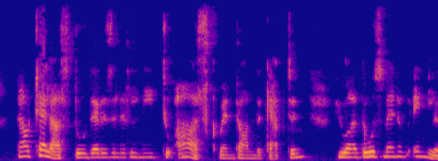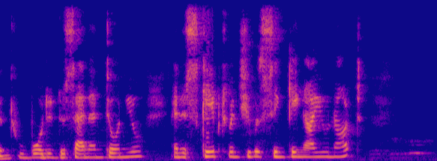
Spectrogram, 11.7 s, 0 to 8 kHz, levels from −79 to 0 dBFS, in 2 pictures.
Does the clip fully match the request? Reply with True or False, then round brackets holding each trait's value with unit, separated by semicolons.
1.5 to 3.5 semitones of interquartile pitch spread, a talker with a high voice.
True (2.8 semitones; 210 Hz)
